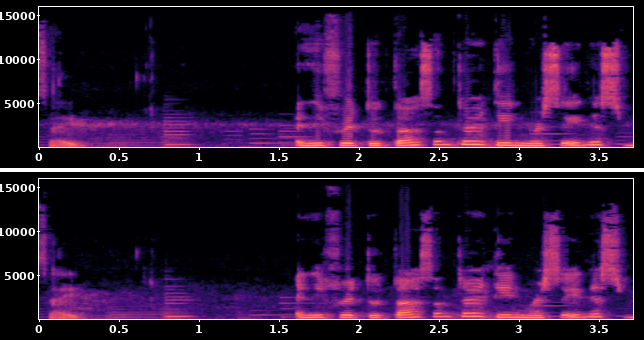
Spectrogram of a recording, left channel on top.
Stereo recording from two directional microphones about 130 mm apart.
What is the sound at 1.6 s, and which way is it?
Speech, 25° left (ahead or behind).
